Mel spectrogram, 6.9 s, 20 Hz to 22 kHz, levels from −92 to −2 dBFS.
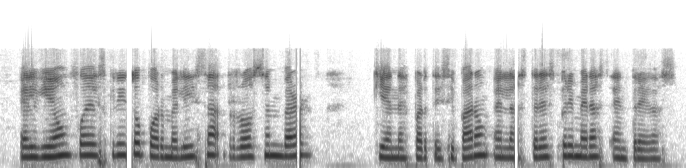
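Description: Speech with packet loss on an ADPCM call: hard-edged silent gaps at 1.26–1.34 s (about 60 ms), 2.96–3.02 s and 5.14–5.20 s (about 40 ms each). These show as abrupt blank vertical strips on a spectrogram and flatlined waveform. Each gap is followed by briefly, slightly distorted audio while the decoder's predictor and step size resynchronise.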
